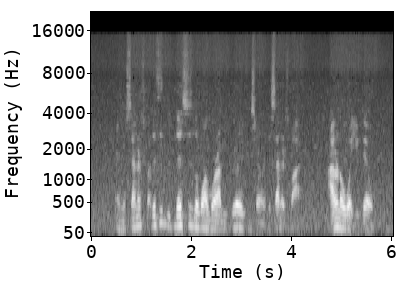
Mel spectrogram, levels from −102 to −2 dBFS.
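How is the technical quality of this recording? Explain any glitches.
The recording has two problems, both from the noise suppressor.

Noise suppressor artifacts run throughout. The suppressor turns down each frequency band it judges to be steady noise, frame by frame, by about 21 dB. The room noise, about 13 dB below the speech, sinks between words and swells back under them.

Speech cut by the noise suppressor happens four times. The suppressor mistakes parts of the speech for noise: 0.49 to 2.42 s (roughly a second affected, down about 19 dB), 2.61 to 2.87 s and 3.04 to 4.19 s (both about 22 dB), and 5.22 to 5.46 s, just after "don't know" (about 18 dB). Those stretches sound swallowed or faint.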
